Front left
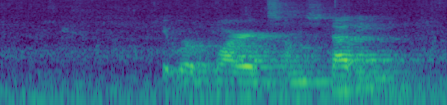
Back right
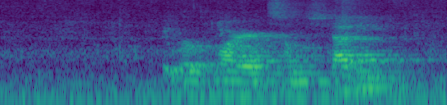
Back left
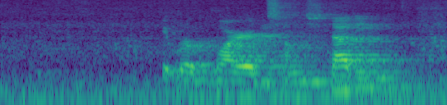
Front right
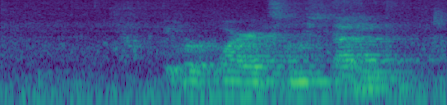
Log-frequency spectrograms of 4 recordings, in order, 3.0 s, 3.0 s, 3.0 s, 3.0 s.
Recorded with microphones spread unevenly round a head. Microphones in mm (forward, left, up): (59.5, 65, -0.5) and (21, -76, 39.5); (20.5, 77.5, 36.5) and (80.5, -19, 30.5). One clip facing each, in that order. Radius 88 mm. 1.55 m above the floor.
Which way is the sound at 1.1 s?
140° left.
